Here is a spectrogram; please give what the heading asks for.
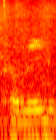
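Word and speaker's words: Khari: Uh my name is Kareem. It's spelled K H A R I pronounced Karee like Marie.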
